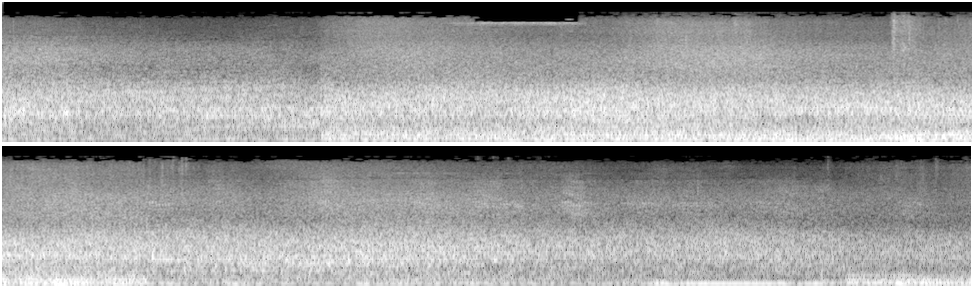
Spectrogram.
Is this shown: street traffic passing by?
yes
